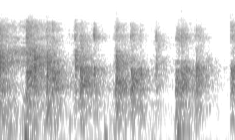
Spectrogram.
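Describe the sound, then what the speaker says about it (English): A small conference audience at a Nigerian family wealth event claps for Wale Ibiemi, sparse and quiet, a handful of separate distinct claps in an uneven rhythm rather than a full crowd roar. "Please, a round of applause for him."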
